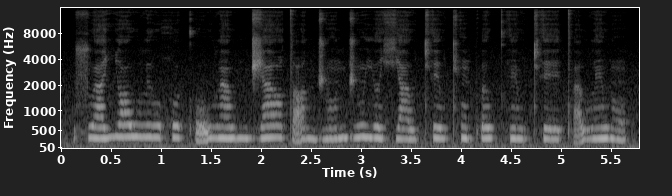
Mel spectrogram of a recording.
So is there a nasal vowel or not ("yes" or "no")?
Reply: yes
